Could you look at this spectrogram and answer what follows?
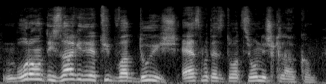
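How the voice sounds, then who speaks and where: A man's voice: a little high, lively intonation, quick pace, darkish tone. A man with an urban German multiethnolect accent telling stories in slangy casual speech, acting out dialogue and repeating phrases. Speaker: guest telling prison stories. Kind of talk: animated casual storytelling.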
